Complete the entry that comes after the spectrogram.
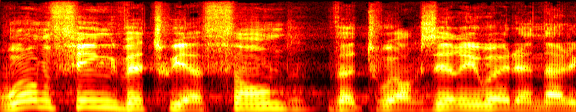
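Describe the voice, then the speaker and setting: A man talks with a French accent. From France. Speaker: management consultant. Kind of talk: conference talk. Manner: halting, many fillers.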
